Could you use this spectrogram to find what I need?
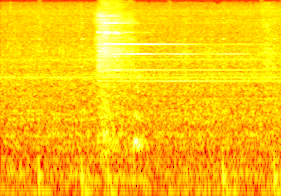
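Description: A phone chimes briefly nearby.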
